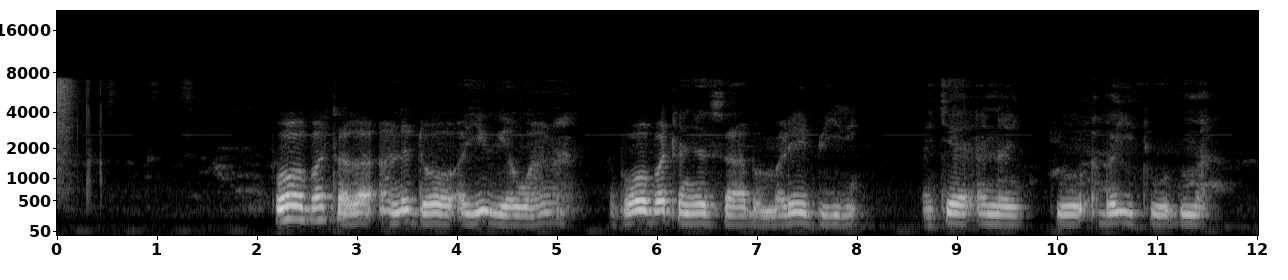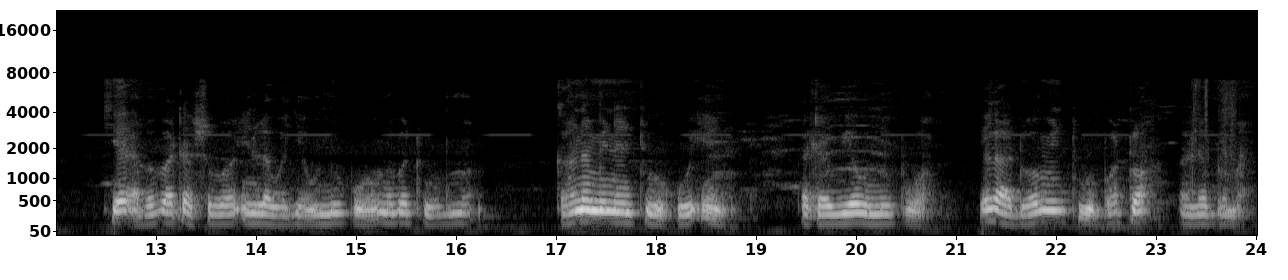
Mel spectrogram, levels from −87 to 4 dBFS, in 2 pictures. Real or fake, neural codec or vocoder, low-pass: real; none; 7.2 kHz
